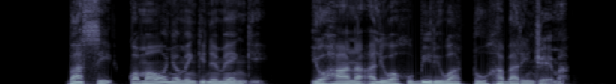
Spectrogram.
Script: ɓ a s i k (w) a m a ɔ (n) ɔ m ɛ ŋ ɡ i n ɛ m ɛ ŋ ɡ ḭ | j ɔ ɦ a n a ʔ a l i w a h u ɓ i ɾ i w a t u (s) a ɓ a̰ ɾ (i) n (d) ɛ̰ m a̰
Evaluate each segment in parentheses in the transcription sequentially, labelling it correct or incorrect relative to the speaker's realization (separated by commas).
correct, incorrect, incorrect, correct, incorrect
